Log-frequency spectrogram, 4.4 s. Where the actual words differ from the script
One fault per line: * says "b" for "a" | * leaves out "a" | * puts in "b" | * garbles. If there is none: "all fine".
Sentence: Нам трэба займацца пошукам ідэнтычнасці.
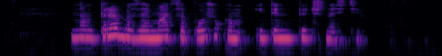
all fine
